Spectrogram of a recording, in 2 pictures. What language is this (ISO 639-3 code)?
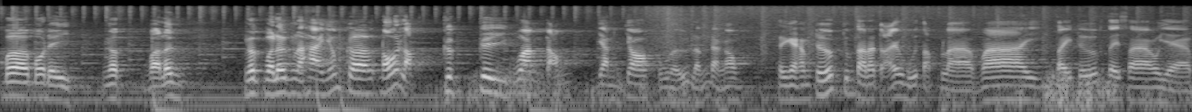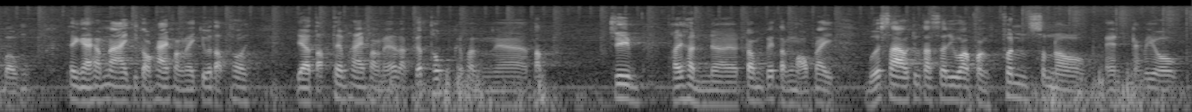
vie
